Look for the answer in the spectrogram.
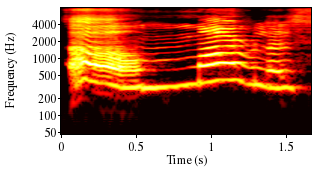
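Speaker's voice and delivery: put-on high, slow, delighted old grandma; grandma gushes with joy. Grandma welcomes her visitor, high and slow.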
